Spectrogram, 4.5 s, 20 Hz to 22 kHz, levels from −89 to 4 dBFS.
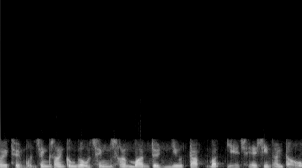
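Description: A speech clip carried over the AMR narrowband mobile codec, which fits its 7.4 kbps mode. The line passes only about 200 Hz to 3.7 kHz, so the voice is thin and muffled, and the heavy low-rate coding of the vocal-tract model gives plainly audible buzzy, synthetic damage throughout. On a weak link, AMR bit errors flipped a few percent of the less protected bits in each affected frame at 1.56 to 1.88 s and 4.06 to 4.28 s. Each burst fits roughly a dozen damaged 20 ms frames. The excitation pulses and the fine pitch, gain and spectral values were decoded wrongly, so in those stretches the voice keeps roughly its pitch and level but turns hoarse, scratchy and gargly.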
